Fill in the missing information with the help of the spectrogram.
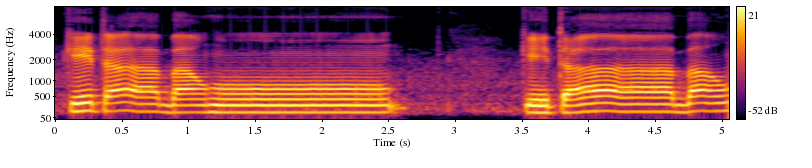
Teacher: ہا کو ہم نے حلق کے نچلے والے حصے سے ادا کرنا ہے، اور اس کے اوپر جو الٹا پیش ہے 2 حرکات لمع کر کے پڑھیں گے۔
